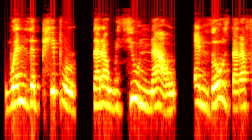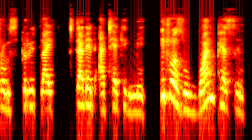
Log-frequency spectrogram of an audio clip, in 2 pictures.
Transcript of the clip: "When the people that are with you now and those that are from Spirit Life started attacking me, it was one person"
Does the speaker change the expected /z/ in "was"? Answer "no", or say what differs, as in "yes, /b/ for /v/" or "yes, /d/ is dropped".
no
